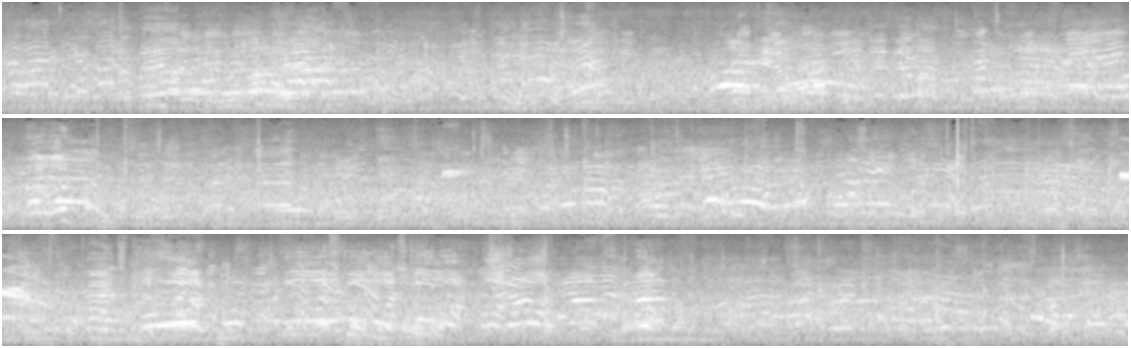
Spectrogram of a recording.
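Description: Overlapping voices of players on a touch football field calling out and chattering to one another, with a few louder shouts.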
